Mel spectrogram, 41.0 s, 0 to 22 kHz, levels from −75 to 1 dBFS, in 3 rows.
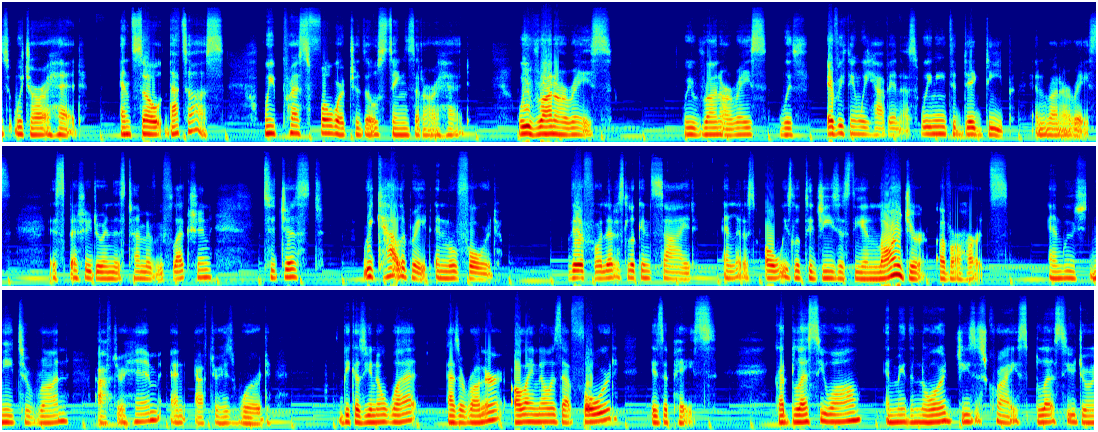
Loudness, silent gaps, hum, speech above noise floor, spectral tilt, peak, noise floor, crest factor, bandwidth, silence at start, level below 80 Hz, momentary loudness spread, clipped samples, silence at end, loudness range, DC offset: -13 LUFS; none; none; 24 dB; -6.5 dB/octave; 0 dBFS; -37 dBFS; 14 dB; 16.5 kHz; 0 s; -44 dBFS; 15 LU; 0.5%; 0 s; 5 LU; under 0.1%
